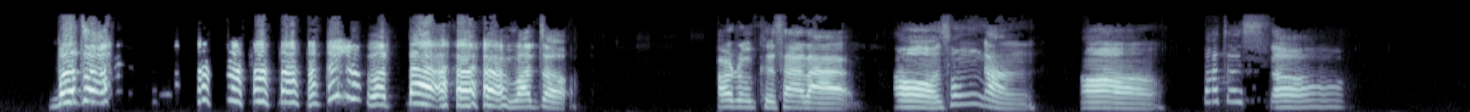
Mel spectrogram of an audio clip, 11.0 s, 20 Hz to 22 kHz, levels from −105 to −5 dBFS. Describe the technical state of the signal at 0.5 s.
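At 0.5 s the signal is intact, with no dropout, clipping, distortion or other fault in the speech at that moment.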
